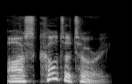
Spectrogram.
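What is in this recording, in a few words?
"auscultatory", British English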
